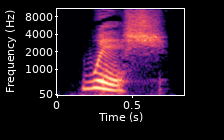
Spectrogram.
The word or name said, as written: wish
